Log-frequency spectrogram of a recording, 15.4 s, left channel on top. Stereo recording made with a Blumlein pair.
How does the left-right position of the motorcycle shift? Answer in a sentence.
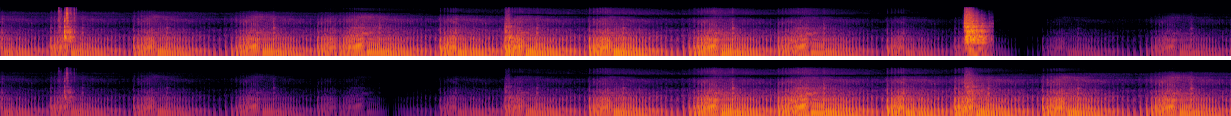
In this clip you hear the motorcycle move from left to right.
